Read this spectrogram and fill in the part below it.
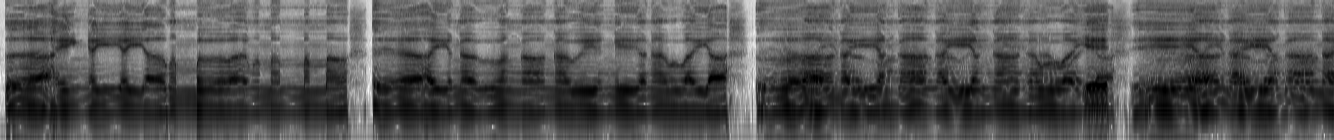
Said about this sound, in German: Also das ist jetzt ohne Effekt, das ist wirklich meine echte Stimme. Es klingt, als würde ich rülpsen, aber es ist wirklich, es ist Kehlkopfgeräusche.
